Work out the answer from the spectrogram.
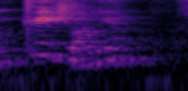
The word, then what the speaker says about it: equation: 발음 equation이션이 아니고요. 이퀘이션이에요. 특이하게 Ti이 원래 현이라고 발음해야 되잖아. 이퀘이션이야.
